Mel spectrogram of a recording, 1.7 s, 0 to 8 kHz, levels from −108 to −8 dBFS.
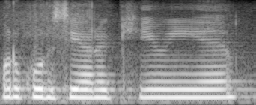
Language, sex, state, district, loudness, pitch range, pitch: Hindi, female, Uttar Pradesh, Shamli, -15 LUFS, 225-235 Hz, 225 Hz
